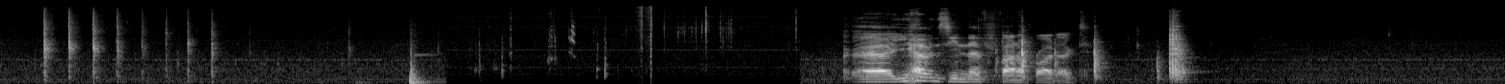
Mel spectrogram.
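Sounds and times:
light squeaks: 0:04.9 - 0:06.1.

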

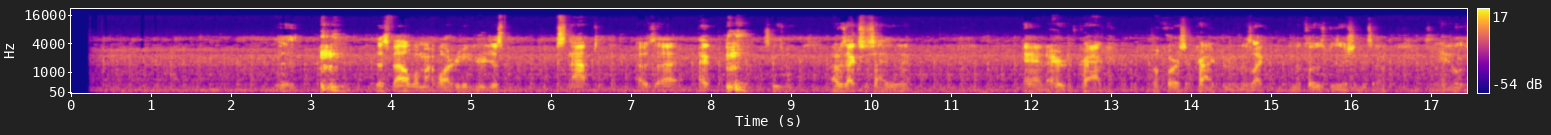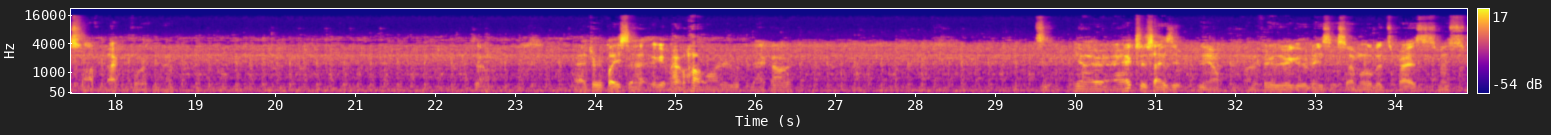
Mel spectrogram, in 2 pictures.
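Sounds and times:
low hum: 0:00.2 - 0:34.9.

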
